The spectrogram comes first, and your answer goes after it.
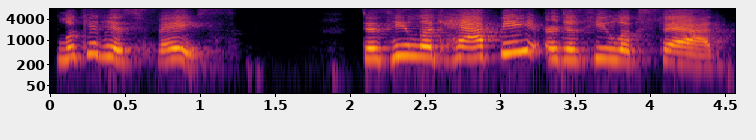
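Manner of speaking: usual speaking voice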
